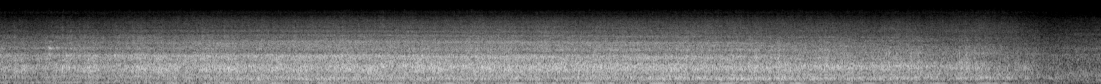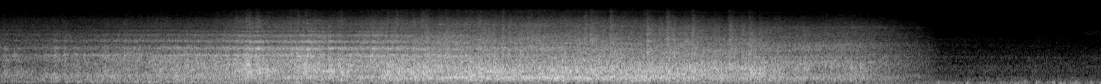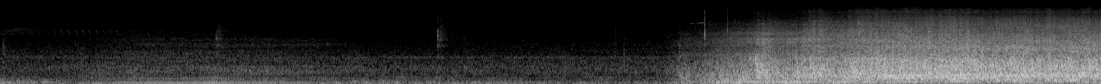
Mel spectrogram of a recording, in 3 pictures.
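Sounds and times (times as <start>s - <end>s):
electric train wheels clattering: 0.0s - 20.0s, 28.2s - 33.0s
train passing: 0.0s - 21.8s, 22.4s - 33.0s
train whine: 0.0s - 33.0s.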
